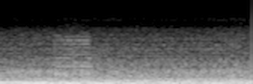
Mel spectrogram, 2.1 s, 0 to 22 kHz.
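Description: Steady low drone of a 1-ton box truck driving in slow city traffic, heard from inside the cab: engine and road noise with no sudden events.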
